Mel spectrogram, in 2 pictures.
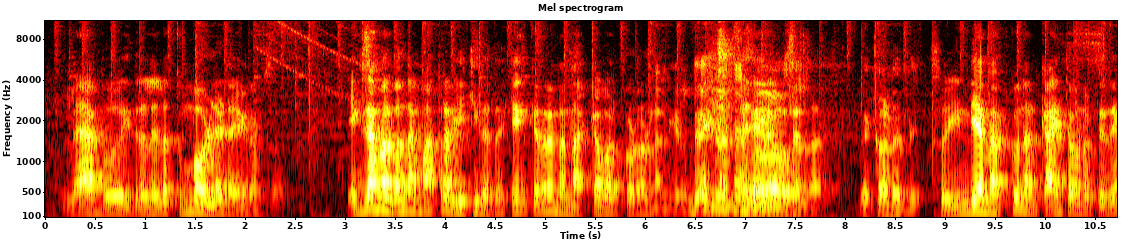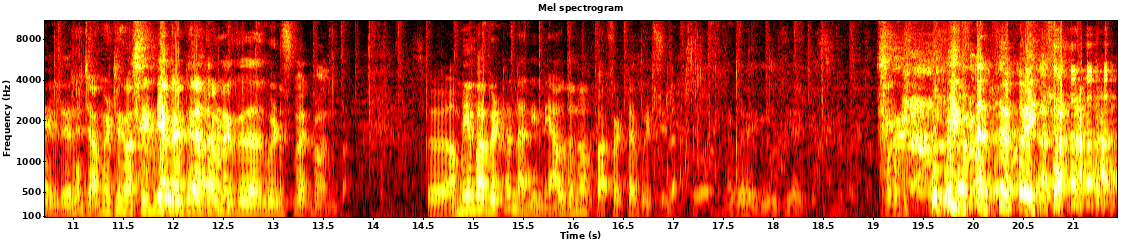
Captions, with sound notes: Lab..idrallella tumba olle diagrams Exam ali bandaga matra weak irodu.. enikkandre nan akka barkodolu ella diagrams ella... record alli.. So India map gu nan coin tagond hogtidde ila andre geometry box India map irod tagond hogtidde, adu bidsbeku anta So..Amoeba bitre naa inyavdunnu perfect agi bidsilla (sarcastically)Oh hangandre easy agi guess madbodu (laughing) Idanthu hoithu!!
